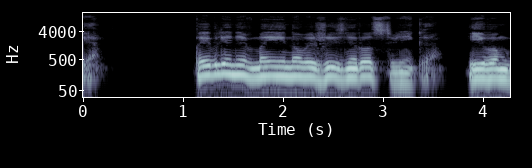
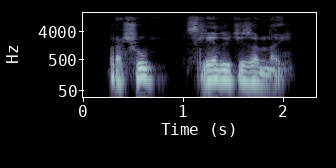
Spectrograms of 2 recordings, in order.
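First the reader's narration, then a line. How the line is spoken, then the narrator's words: Quiet. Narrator (Russian): негромко произнес безопасник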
